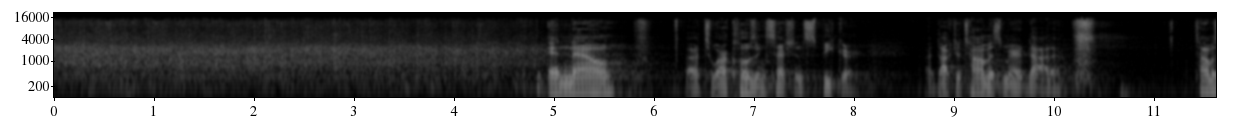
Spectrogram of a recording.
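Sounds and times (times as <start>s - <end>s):
crowd applauding: 0.0s - 5.2s
speech: 4.8s - 8.1s, 8.7s - 10.2s, 11.4s - 11.6s.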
